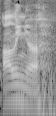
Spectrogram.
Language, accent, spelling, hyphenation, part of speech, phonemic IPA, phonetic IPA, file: Portuguese, Brazil, alinhar, a‧li‧nhar, verb, /a.lĩˈɲa(ʁ)/, [a.lĩˈj̃a(h)], Pt-br-alinhar.ogg
- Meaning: to align, line up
